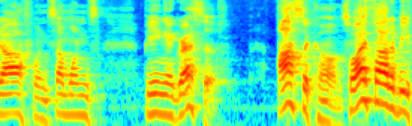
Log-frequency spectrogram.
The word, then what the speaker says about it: ossicones: Ossicones. Ossicones. It's spelled like this.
